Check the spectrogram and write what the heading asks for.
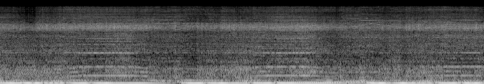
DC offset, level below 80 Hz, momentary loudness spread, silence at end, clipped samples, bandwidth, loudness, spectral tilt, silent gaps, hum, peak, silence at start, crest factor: under 0.1%; -16 dBFS; 4 LU; 0 s; under 0.1%; 16 kHz; -18 LUFS; -3.5 dB/octave; none; none; -4 dBFS; 0 s; 10 dB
